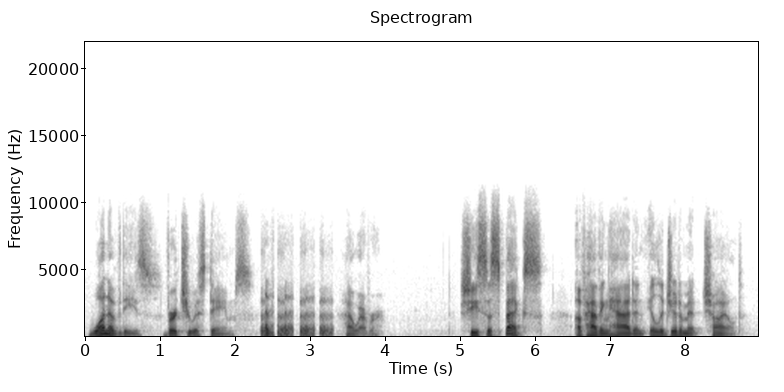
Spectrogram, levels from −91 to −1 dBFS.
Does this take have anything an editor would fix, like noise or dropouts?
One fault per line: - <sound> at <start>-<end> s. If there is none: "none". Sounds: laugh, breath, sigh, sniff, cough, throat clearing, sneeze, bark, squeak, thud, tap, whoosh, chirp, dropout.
- laugh at 2.3-3.3 s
